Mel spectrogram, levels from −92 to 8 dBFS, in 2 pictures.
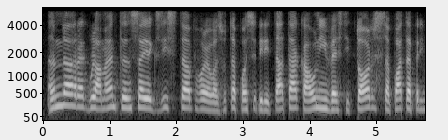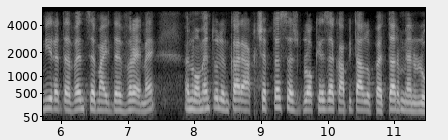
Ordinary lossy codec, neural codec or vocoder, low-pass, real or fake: none; codec, 16 kHz, 0.8 kbps, ZipCodec; 5.4 kHz; fake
